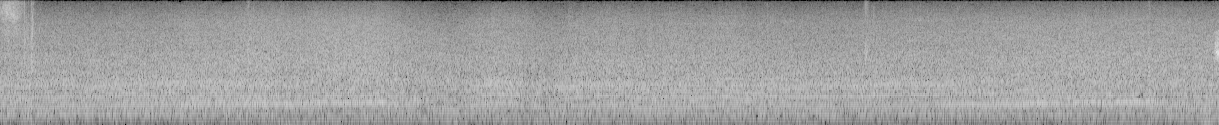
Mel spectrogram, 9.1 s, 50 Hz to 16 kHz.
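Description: Race car engines howl on a dirt track in World of Outlaws 24. A steady, loud, droning roar from several cars runs throughout with slight rises and falls in pitch.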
